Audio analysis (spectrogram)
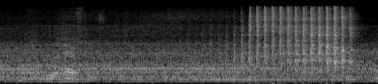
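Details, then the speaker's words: Pewter spinning on a lathe, tool pressing metal onto a form. Over the lathe hum, a brief rapid buzzing rattle as the tool chatters, leaving waviness on the edge: tool chatter. "And you hear that noise? Is that chatter? Got a little waviness out on the edge."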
